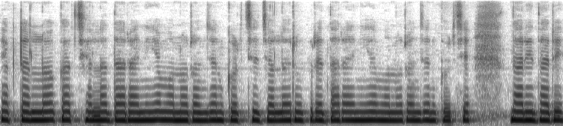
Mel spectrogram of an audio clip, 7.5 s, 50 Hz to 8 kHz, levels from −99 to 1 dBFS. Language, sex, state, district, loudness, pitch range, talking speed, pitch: Bengali, female, West Bengal, Dakshin Dinajpur, -11 LUFS, 190-195 Hz, 150 wpm, 190 Hz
